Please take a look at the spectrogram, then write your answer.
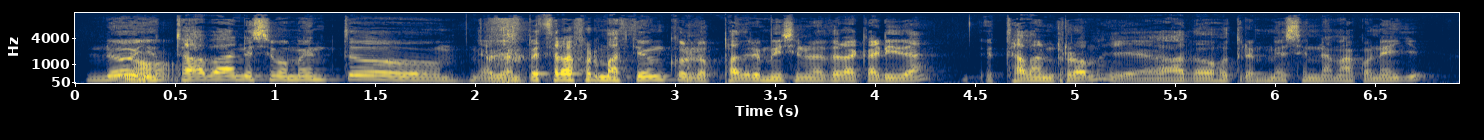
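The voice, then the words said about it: Sevillian Spanish accent. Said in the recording (Spanish): “Yo soy de Sevilla. ... creo que el acento te delata.”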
